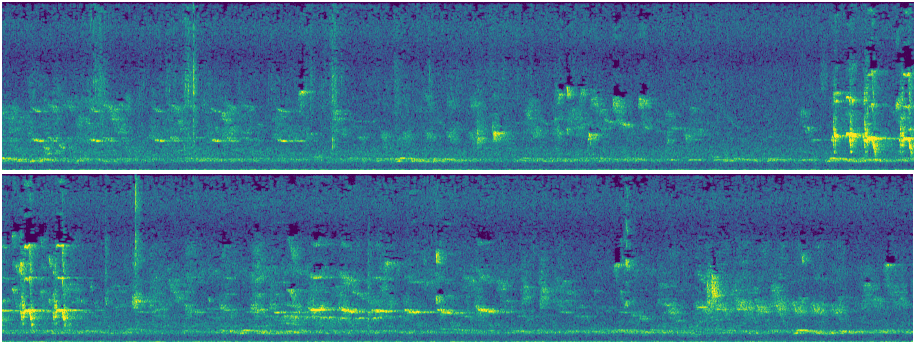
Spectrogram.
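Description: Birds chirping and calling, with a quick rattling run of notes about eight seconds in; a steady low hum runs underneath.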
